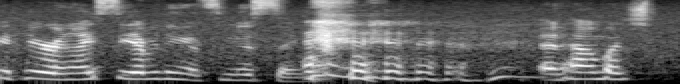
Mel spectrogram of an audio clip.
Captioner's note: laughing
